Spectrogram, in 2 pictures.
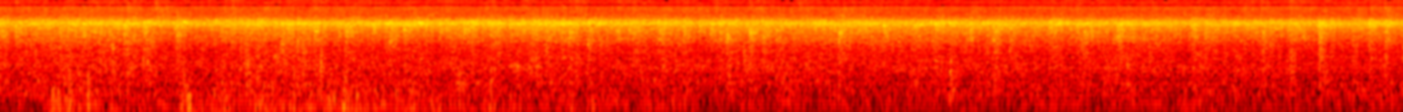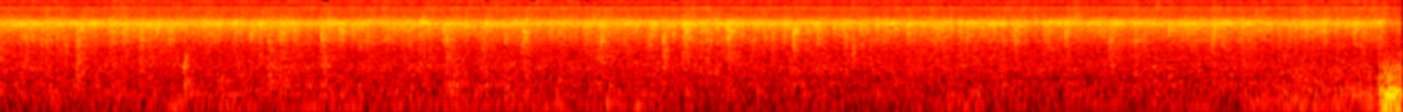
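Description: Heavy downpour of rain mixed with hail: a steady, dense hiss of drops and hailstones pelting the pool water and the ground, thick with tiny impacts.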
